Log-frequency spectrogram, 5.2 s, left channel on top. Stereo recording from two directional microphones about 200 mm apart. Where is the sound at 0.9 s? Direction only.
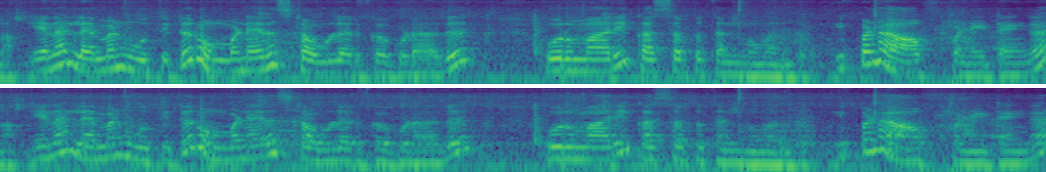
50° left (ahead or behind).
